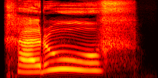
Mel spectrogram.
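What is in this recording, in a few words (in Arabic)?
"خروف", Arabic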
